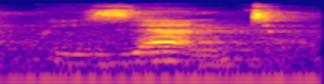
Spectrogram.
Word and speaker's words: present: Nah tekanannya di sent ya, present. I present to you.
